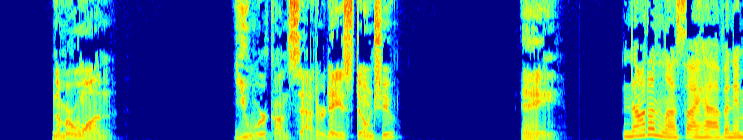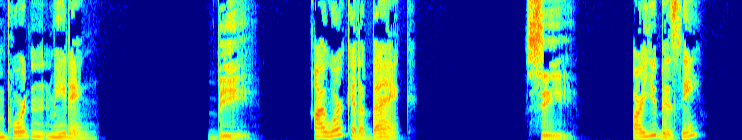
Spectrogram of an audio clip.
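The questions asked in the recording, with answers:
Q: You work on Saturdays, don't you?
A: A: Not unless I have an important meeting.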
